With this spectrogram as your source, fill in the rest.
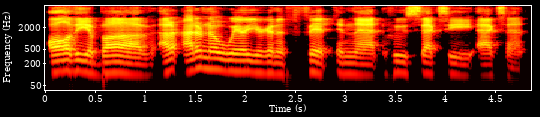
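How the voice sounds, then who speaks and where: A male podcast co-host with a Midwestern American accent speaks in casual, joking banter. His voice sits a little low and has a bright, forceful edge. He likes to tease as he talks. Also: fairly even intonation, normal speed, clean tone. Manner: teasing.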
